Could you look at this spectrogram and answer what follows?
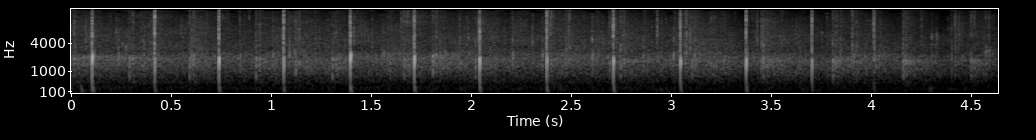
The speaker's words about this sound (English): Can you give the Lord another clap offering of praise for that?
